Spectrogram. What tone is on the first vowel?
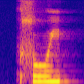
high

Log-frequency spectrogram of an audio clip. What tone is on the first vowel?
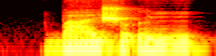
high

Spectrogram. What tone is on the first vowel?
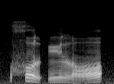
falling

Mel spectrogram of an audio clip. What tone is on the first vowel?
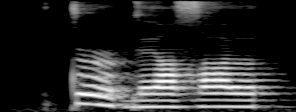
falling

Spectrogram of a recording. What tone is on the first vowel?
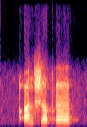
low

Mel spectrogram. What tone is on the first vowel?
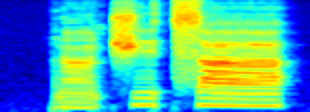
low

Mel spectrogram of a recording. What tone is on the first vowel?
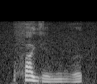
falling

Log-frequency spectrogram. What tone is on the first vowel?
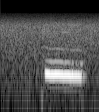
low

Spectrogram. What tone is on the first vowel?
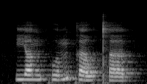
low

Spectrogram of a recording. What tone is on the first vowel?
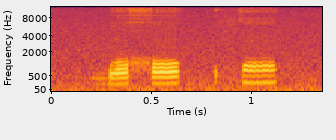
low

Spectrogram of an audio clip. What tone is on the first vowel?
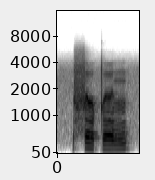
falling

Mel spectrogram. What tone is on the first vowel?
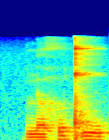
low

